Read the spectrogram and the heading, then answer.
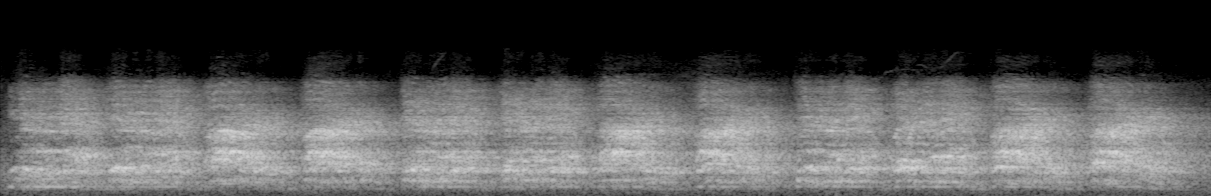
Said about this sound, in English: Someone in the upper deck began chanting. The contagion spread like wildfire across the upper deck, down to the bleachers and left field, and finally across the lower deck as the entire stadium thrummed with hope and bloodlust.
